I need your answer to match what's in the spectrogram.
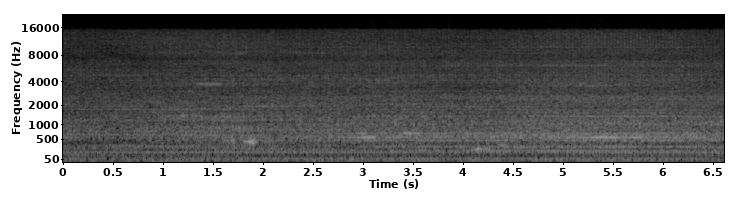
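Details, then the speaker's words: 2018 Infiniti Q50 after timing chain job with new guides, tensioners and sprocket, fresh oil, first start: quiet, steady idle with even low rumble, earlier loud chain noise gone; normal healthy idle. "Sounds great. Actually, there's no more noise."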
